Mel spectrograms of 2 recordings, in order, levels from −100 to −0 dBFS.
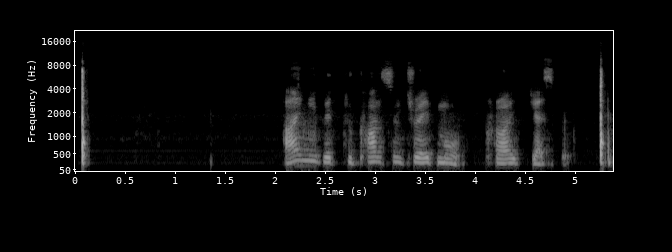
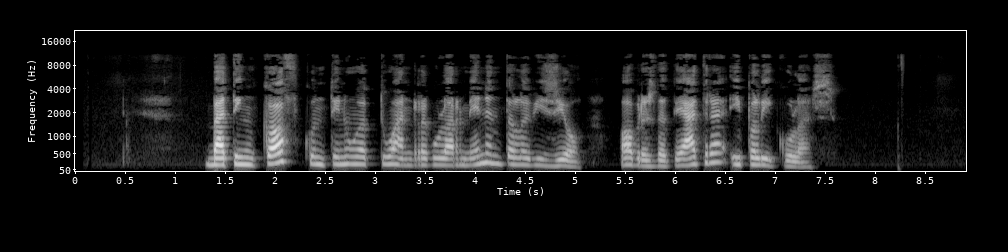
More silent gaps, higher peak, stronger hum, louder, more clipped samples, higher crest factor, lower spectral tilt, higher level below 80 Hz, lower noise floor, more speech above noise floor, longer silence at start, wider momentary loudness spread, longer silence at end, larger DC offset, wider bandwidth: neither; second, -10 dBFS vs -2 dBFS; neither; second, -46 LUFS vs -26 LUFS; neither; first, 36 dB vs 26 dB; second, -1 dB/octave vs -5 dB/octave; second, -90 dBFS vs -82 dBFS; first, -90 dBFS vs -83 dBFS; second, 41 dB vs 57 dB; second, 0.05 s vs 1.3 s; second, 10 LU vs 16 LU; second, 0 s vs 1.4 s; neither; second, 9 kHz vs 11.5 kHz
